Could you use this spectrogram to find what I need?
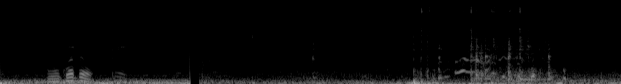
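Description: Bike tyres roll and clatter on concrete.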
